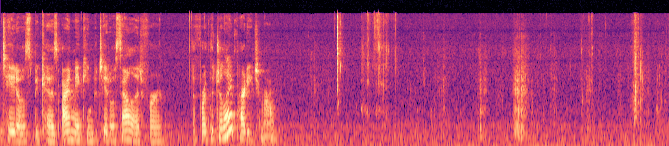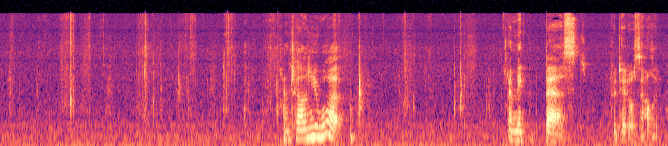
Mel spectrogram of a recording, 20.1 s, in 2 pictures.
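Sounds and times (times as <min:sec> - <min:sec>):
chewing and crunching lettuce: 0:04.6 - 0:18.0.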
